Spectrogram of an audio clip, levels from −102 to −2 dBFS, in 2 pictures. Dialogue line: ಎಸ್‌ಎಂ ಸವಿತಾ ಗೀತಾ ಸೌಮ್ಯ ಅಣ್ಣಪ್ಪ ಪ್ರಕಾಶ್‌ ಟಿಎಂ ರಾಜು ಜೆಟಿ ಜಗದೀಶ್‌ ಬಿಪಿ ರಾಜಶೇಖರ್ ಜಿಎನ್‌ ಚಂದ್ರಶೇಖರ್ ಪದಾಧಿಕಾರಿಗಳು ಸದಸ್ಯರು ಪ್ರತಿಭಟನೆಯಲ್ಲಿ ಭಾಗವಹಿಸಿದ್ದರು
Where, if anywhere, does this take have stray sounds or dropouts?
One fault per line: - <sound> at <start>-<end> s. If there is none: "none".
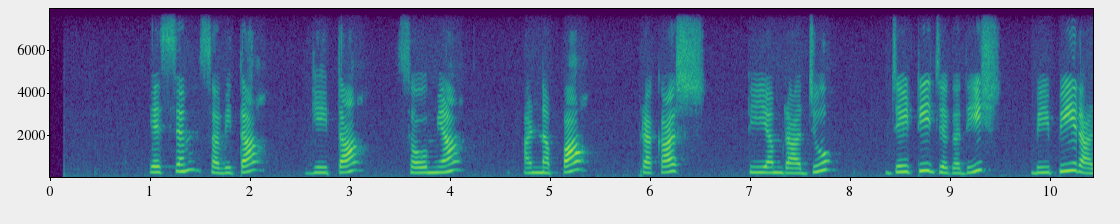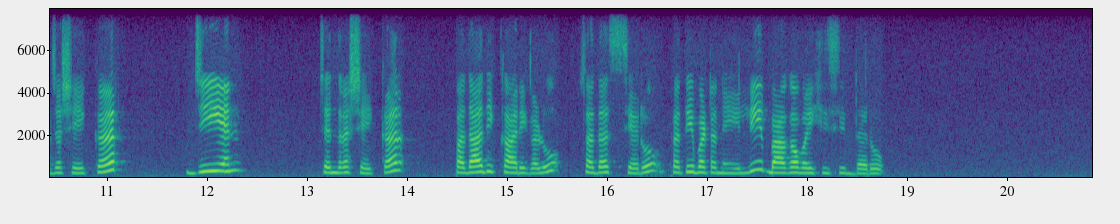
none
